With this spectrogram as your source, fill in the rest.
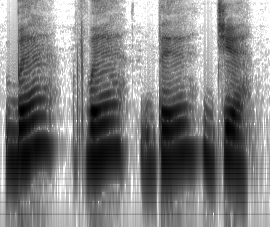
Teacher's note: Мында үн менен шыбыш бирдей айтылат. Ошондуктан булар жумшак абалда айтылып жатат. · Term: жумшак үнсүздөр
